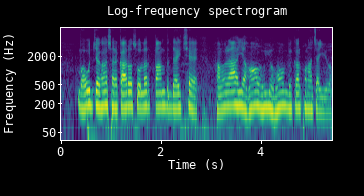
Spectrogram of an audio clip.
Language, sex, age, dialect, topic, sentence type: Maithili, male, 41-45, Angika, agriculture, question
